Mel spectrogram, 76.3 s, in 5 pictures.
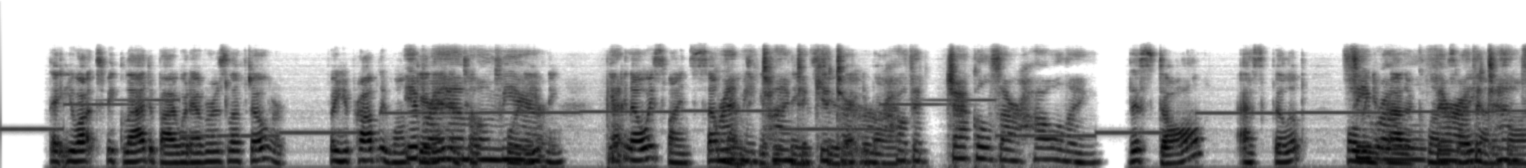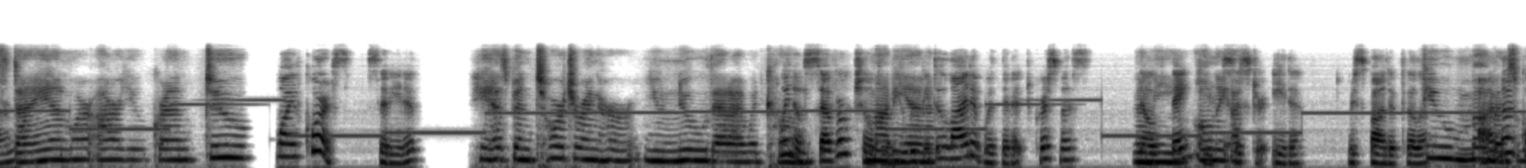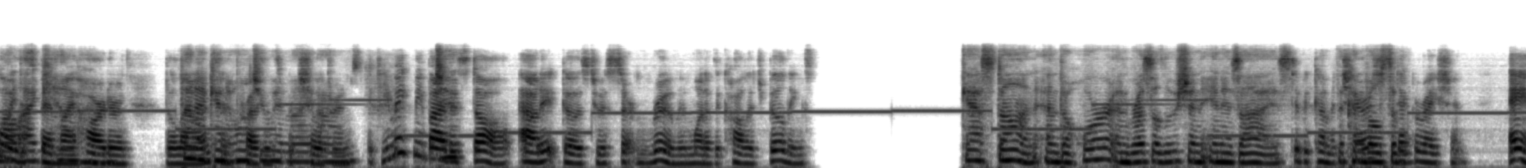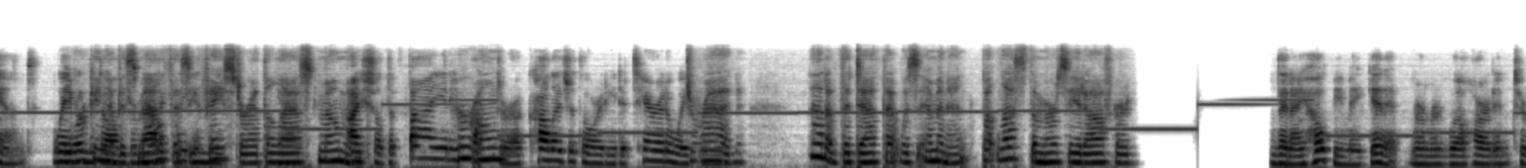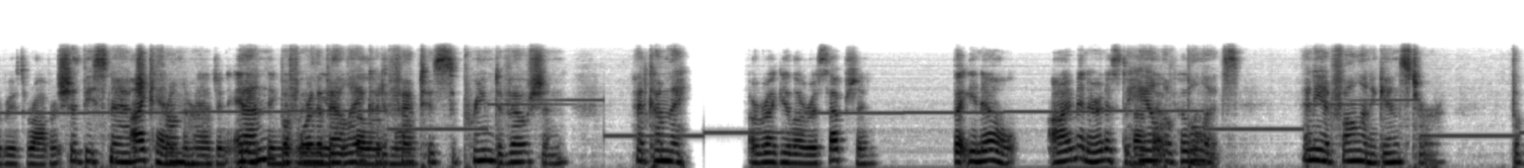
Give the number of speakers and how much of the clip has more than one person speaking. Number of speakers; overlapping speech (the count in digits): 2, about 32%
